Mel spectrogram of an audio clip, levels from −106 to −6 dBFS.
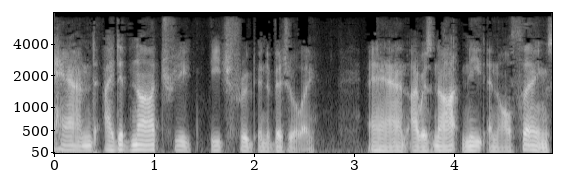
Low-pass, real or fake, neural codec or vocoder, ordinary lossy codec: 7.2 kHz; fake; codec, 16 kHz in and 24 kHz out, 0.8 kbps, FocalCodec, streaming, 65536 codes; MP3, 32 kbps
